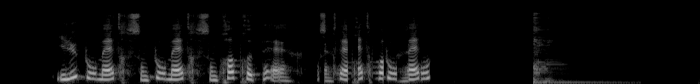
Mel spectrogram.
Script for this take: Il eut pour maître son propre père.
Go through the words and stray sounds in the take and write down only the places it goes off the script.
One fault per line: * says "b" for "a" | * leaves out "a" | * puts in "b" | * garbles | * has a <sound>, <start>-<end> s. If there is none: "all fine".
* puts in "pour maître son"
* garbles
* has a thud, 5.3-6.4 s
